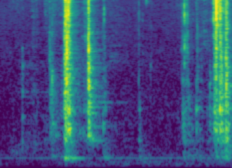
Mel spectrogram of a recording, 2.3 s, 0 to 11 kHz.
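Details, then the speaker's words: Yamaha K-300 cassette deck after repair of speed drift (power supply board diode D504 previously replaced): crisp solenoid clicks and short whirs as reset, rewind, stop and play engage cleanly, no grinding or slipping; transport working. "Работает. Сброс работает. Перемотка отлично. Стоп. Отлично. Воспроизведение."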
